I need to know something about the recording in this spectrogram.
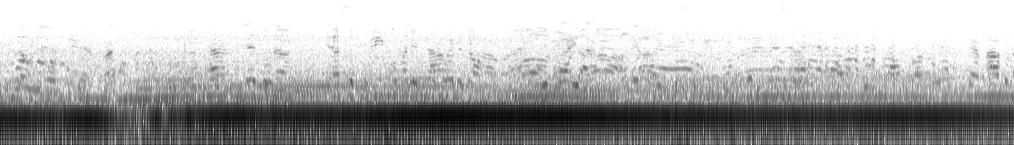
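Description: A moored boat's engine running steadily with a low hum, its pitch stepping up slightly about a second and a half in, under a babble of voices.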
